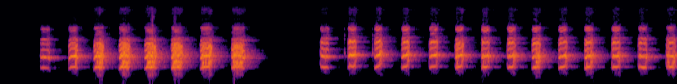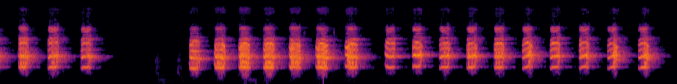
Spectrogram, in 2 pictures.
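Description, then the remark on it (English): Imitated turkey hen yelps voicing two different hens in sequence, loud, come in three rapid rhythmic runs separated by short pauses, a raspier series and then a clearer, higher-pitched one with the rasp taken out, with no talking. “So I'm going to do the two different hens side by side in sequence so you can hear the differences.”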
